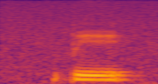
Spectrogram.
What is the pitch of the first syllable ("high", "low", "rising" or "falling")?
low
